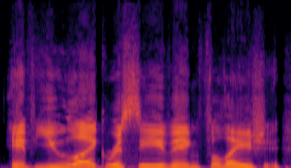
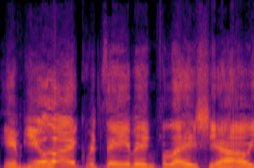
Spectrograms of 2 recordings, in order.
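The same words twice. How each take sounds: First: Said in the usual way. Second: Very high-pitched cartoon voice; goofy cartoon sponge impression, pitched way up; SpongeBob. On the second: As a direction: play it as a squeaky cartoon character. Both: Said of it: "I'm slipping into a SpongeBob voice".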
